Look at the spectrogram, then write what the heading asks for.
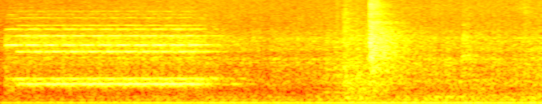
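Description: A telephone rings with an incoming call: one steady, bright ring lasting about a second, then stopping. A constant low hum runs underneath throughout, with a short burst of noise afterward.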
